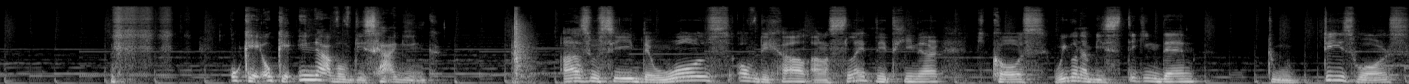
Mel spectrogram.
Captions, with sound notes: (chuckles) Okay okay, enough of this hugging. As you see, the walls of the hall are slightly thinner because we're gonna be sticking them to these walls.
